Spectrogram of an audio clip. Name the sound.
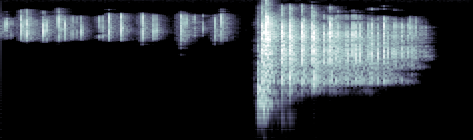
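dice being rolled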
